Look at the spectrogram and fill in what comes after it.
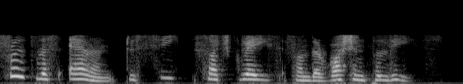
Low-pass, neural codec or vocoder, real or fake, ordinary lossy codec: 7.2 kHz; none; real; AAC, 16 kbps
